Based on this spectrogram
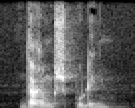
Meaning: enema, clyster
- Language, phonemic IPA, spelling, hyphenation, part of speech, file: Dutch, /ˈdɑrmˌspu.lɪŋ/, darmspoeling, darm‧spoe‧ling, noun, Nl-darmspoeling.ogg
